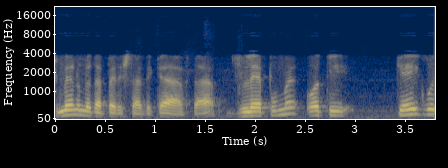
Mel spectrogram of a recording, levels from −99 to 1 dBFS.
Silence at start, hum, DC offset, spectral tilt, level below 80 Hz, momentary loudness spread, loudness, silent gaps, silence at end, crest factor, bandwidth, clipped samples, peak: 0 s; none; under 0.1%; -9 dB/octave; -66 dBFS; 8 LU; -28 LUFS; none; 0 s; 16 dB; 4 kHz; under 0.1%; -12 dBFS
